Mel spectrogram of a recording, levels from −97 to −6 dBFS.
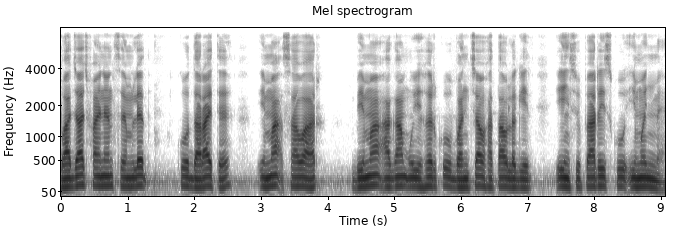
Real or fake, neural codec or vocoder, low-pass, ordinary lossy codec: real; none; 7.2 kHz; none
